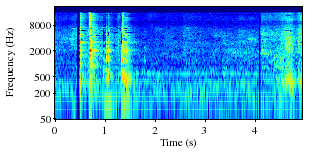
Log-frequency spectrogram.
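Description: A metal tawa pan is set onto a stovetop with a few quick clanks and clinks near the start, followed by quiet, faint background rustle.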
